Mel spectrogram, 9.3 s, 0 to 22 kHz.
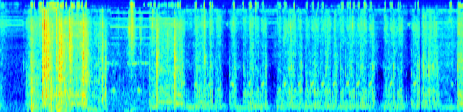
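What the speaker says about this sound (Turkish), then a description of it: "Nozzle check basacağım bir tane." An Epson L3251 inkjet printer runs a nozzle check print, opening with loud mechanical whirring and clunks, then settling into a steady rhythmic series of print-head passes and paper-feed clicks.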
